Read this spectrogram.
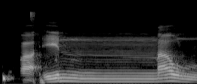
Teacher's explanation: nun tasdid dibaca gunnah atau mendengung, ditahan harokat. Allahnya dibaca tebal karena harokat di depannya fathah.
